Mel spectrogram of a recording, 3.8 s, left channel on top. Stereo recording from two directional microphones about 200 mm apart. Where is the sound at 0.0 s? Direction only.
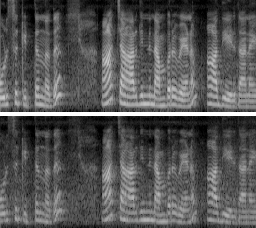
45° left (ahead or behind).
